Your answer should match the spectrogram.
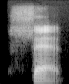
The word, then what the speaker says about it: said: it is pronounced as said said like in Spanish when we say I'm thirsty tengo said ah okay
